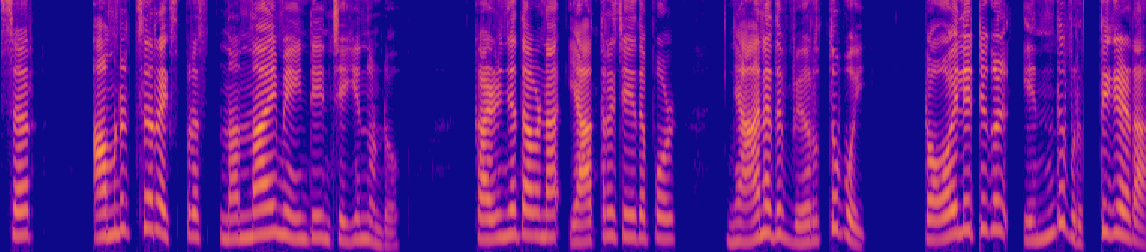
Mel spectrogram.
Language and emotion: Malayalam, disgusted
